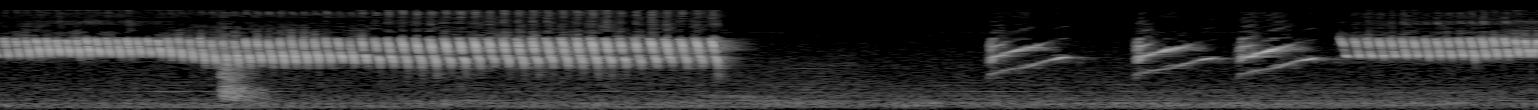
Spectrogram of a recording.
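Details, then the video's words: Canary singing: a loud fast pulsed trill for over three seconds, a pause, three rising swept whistles, then the trill resumes; a brief lower sound at the start. "تغريد كناري راااقي"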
